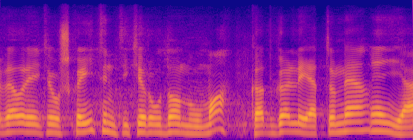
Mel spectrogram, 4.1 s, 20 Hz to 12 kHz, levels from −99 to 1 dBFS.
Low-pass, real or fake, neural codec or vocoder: 10.8 kHz; fake; codec, 24 kHz, 1.2 kbps, DualCodec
